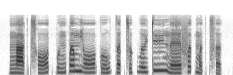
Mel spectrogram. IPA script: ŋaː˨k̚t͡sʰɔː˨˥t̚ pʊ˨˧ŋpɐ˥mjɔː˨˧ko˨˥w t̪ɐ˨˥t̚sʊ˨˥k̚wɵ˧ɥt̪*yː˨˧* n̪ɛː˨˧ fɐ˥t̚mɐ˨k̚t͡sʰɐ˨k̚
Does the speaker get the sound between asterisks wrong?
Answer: yes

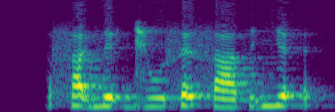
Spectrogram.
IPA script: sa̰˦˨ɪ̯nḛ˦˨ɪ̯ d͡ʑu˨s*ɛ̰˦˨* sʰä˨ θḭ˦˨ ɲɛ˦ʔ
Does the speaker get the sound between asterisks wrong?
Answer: no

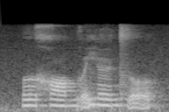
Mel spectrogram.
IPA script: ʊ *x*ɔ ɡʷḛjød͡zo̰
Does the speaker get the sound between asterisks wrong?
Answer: no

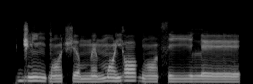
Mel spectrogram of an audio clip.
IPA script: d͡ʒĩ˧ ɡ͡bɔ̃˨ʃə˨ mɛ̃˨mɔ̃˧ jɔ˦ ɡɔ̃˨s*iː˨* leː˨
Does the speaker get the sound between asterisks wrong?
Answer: no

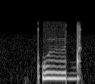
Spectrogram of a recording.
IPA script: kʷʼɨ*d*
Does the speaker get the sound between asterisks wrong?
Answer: no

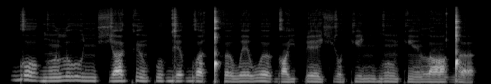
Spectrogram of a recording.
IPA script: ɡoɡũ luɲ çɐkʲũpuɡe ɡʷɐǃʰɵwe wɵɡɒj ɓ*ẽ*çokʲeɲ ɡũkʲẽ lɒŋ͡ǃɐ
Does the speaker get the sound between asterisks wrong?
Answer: yes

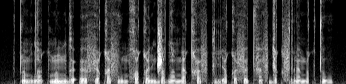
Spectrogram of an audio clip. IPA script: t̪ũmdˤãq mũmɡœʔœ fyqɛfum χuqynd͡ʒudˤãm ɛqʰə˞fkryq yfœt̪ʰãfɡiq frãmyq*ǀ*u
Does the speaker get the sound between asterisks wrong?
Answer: yes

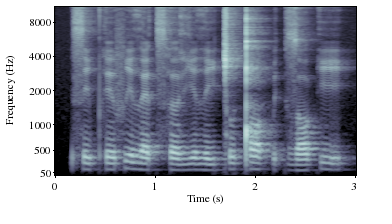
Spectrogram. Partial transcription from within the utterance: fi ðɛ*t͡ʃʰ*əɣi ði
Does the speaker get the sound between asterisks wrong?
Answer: yes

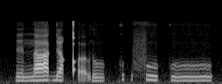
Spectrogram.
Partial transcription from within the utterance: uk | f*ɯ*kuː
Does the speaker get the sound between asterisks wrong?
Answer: yes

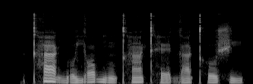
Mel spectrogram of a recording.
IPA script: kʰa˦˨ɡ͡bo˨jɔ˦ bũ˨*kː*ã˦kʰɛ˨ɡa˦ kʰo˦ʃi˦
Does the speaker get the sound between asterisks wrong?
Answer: yes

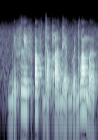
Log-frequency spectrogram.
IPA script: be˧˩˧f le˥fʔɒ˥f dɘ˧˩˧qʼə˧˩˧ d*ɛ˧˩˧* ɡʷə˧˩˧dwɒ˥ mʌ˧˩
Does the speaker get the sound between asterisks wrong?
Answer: no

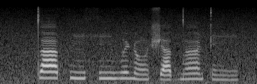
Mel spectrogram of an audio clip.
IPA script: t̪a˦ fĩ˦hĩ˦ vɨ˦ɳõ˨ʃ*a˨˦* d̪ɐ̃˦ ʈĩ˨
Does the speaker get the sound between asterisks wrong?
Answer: yes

